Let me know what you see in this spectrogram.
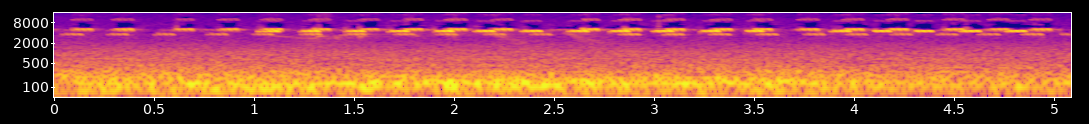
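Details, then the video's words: Chorus of crickets in a summer meadow in bloom: steady trains of high, pulsed chirps, roughly two per second, overlapping callers, over a soft low background hum. "Relaxing Cricket Sounds on a Summer Meadow"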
